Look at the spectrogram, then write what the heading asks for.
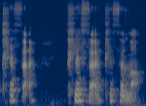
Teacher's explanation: So for example, the CH here is pronounced like an F in Connacht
